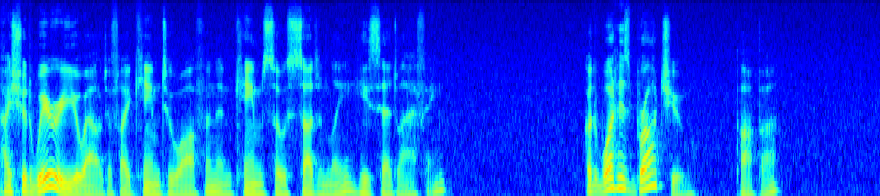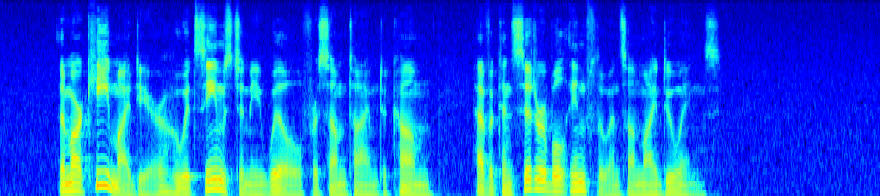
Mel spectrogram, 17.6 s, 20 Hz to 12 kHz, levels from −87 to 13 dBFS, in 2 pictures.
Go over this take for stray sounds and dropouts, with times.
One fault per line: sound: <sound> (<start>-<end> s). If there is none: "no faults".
no faults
